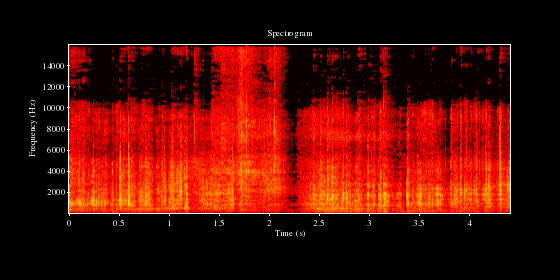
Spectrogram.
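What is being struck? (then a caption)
Corrugated cardboard box. Fingers scratch and tap the surface of a hollow corrugated cardboard box held close to the microphone. Dense, papery scratching, centred in the midrange with bright edges, is broken by quick dry taps that die away almost at once. The sound pauses briefly about halfway through, then resumes just as busy.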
